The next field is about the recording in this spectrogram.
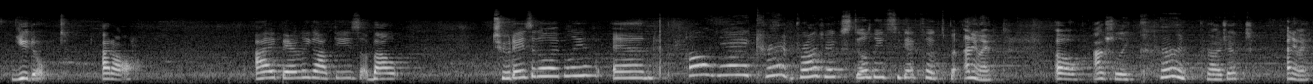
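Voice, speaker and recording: With noticeable background noise, a woman speaks at a moderate pace and a high pitch, her pitch swinging very widely between long, frequent pauses. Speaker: craft video maker. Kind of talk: tutorial. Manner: casual, filler-heavy.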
